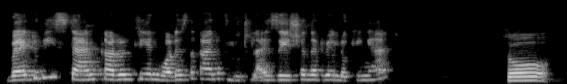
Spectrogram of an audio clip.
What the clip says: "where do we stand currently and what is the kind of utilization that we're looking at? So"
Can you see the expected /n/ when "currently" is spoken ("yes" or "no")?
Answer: yes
